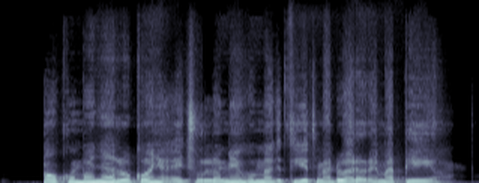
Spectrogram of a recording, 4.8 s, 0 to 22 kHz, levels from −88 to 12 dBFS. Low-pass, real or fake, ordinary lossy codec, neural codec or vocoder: none; fake; none; codec, 44.1 kHz, 2.6 kbps, DAC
